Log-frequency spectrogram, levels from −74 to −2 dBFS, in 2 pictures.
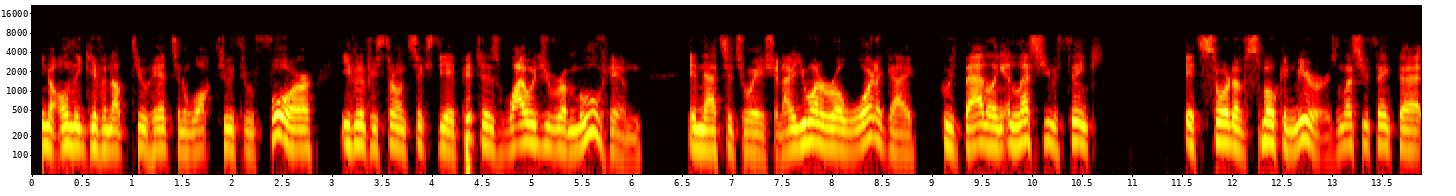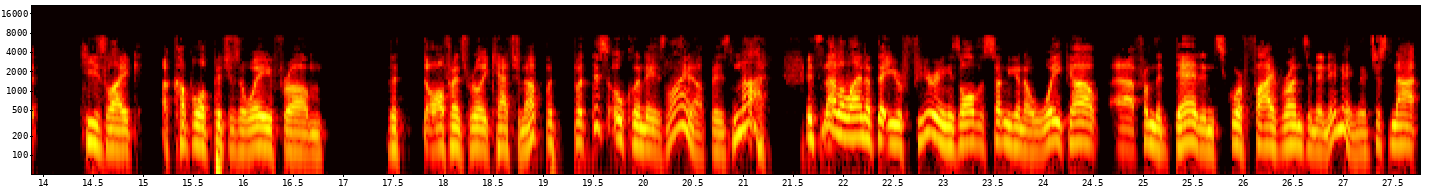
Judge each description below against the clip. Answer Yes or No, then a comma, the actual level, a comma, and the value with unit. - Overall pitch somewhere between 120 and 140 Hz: Yes, low, 135 Hz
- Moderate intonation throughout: Yes, average, 3.7 semitones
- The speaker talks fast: Yes, fast, 215 wpm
